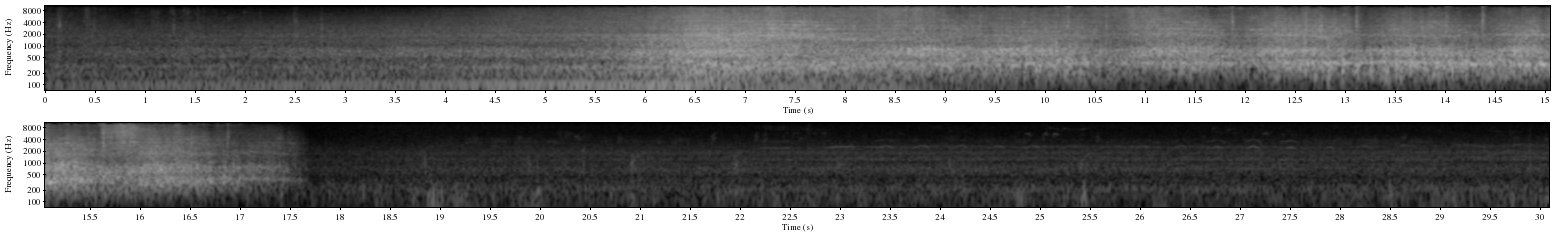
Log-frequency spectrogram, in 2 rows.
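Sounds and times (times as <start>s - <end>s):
locomotive rumble: 0.0s - 17.6s
wheels clicking over rail joints: 7.2s - 17.1s.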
